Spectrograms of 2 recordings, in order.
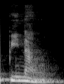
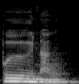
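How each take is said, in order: First: পিনাং said with a clear i sound, pi-nang; careful correct পিনাং with i in the first syllable; correct Pinang. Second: পেনাং said with an e sound, pe-nang, low and soft; the common anglicised পেনাং with e in the first syllable; English-style Penang. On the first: Teacher to learners, showing the right way to say Pinang. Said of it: "মূলত সঠিক উচ্চারণ কিন্তু পিনাং হওয়া উচিত". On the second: Teacher to learners, showing the common English-style Penang. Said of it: "অনেকে ইংলিশের ভাঁজ ধরে পেনাং লেখে". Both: Shown as a demonstration.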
